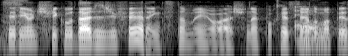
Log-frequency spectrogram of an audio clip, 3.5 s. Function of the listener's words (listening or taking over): listening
